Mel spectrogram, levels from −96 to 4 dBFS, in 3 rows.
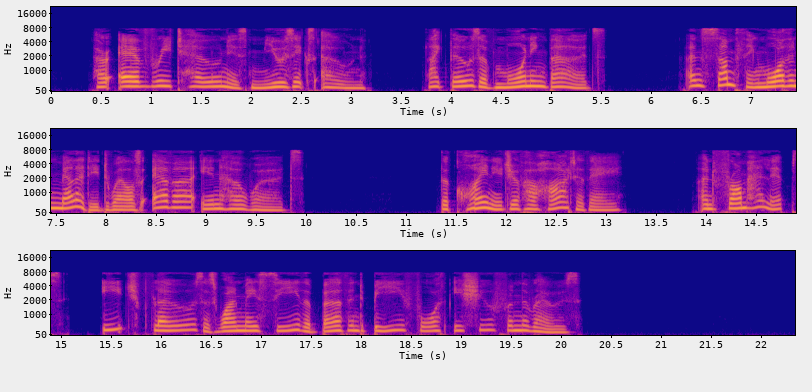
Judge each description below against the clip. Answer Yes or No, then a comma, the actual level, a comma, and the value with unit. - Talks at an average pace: No, slow, 115 wpm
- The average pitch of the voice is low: No, high, 210 Hz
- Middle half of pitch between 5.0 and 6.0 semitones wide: No, average, 4.3 semitones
